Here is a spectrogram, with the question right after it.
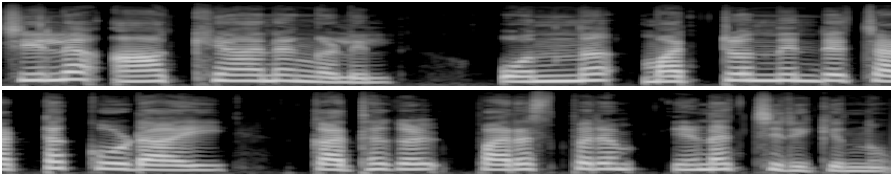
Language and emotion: Malayalam, neutral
